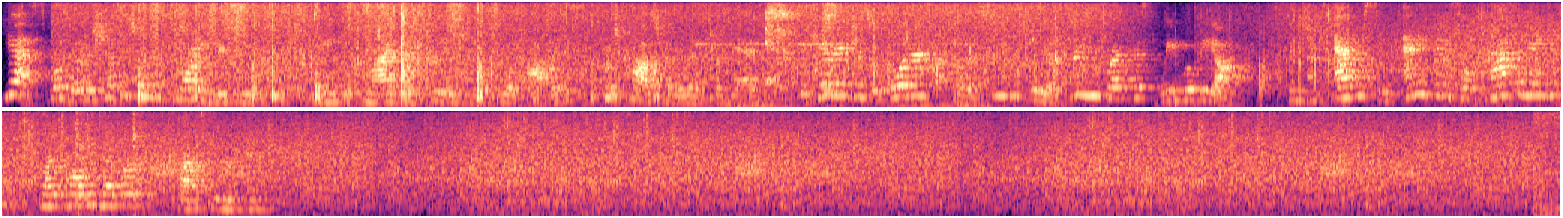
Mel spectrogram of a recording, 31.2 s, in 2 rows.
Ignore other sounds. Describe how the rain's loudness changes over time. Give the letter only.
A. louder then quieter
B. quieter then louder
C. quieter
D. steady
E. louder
D.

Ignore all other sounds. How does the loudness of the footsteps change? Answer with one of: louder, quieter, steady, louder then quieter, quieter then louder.
quieter.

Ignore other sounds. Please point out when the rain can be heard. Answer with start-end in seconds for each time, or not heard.
0.0-31.1.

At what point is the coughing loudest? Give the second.
8 s.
